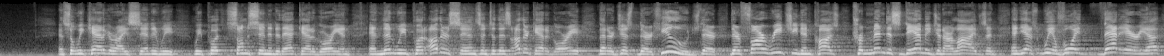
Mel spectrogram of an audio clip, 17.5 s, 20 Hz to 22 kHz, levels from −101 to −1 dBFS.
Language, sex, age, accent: English, male, 50-69, American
